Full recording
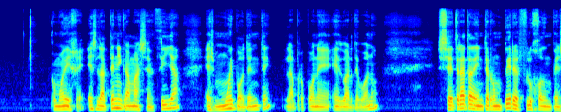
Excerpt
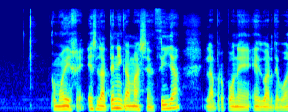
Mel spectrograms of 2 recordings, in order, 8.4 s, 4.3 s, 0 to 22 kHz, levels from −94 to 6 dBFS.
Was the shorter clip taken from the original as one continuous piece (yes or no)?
no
